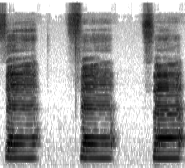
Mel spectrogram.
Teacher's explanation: আমাদের উপরের দুই দাঁতের আগাটা গিয়ে নিচের ঠোঁটের মাঝ বরাবর লাগবে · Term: ফায়ের মাখরাজ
